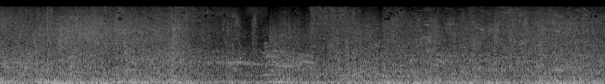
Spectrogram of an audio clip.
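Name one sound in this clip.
Game spells blast and crackle during a fight.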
